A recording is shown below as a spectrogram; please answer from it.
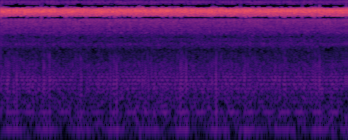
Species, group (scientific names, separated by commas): Arunta perulata, Cicadidae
